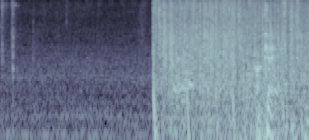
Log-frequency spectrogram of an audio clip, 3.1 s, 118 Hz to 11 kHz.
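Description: Rapid bursts of gunfire in the Black Ops 7 video game break out abruptly after a quiet lead-in, loud and dense with overlapping shots continuing to the end.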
